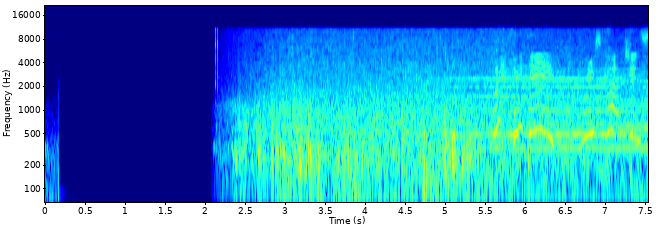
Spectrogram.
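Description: A storm in the Witcher 3 video game, with steady heavy rain and rumbling thunder that starts suddenly after a short silence. Occasional higher calls and chimes sound faintly over the constant wash of rain.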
